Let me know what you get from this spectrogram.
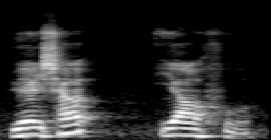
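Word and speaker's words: ישעיהו: 예샤 예샤 이건 원래 슈반 이건 발음이 안 되잖아요. 그렇죠? 어영부영 발음이에요. 이걸 우린 근데 있는 으라는 모음 기호가 모음 음소가 있잖아요. 모음이. 그럼 그 예샤가 아니고 예샤 의의 그 입모양 예샤 야후 예샤 야후 이렇게 하는 게 좀 더 낫다 이거예요.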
